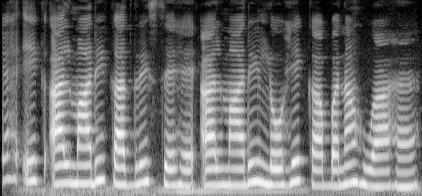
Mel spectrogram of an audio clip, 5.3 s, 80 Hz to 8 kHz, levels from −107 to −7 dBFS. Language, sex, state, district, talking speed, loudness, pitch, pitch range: Hindi, female, Jharkhand, Garhwa, 135 wpm, -16 LUFS, 255 Hz, 235-285 Hz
